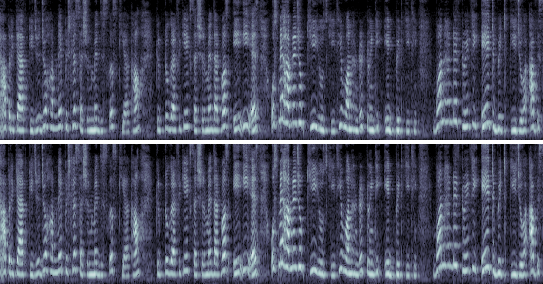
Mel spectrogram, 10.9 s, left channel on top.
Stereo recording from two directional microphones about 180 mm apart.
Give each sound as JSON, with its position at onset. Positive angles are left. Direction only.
{"t": 0.0, "sound": "a child's voice", "side_deg": -40}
